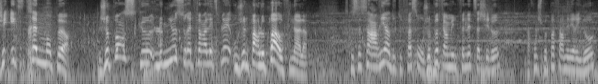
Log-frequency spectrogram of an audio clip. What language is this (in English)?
French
